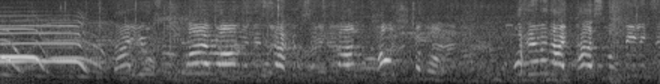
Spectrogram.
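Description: A woman speaks loudly, projecting to an audience outdoors.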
